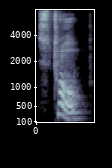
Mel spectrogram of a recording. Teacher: that P is not aspirated here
